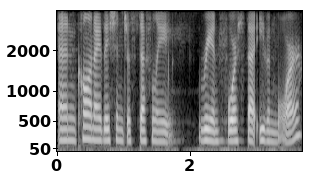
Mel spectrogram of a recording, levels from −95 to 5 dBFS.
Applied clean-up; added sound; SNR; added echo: neural separator model SepFormer WHAMR!.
